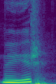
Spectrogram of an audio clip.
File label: "muur", Dutch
